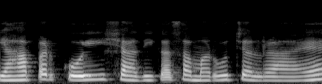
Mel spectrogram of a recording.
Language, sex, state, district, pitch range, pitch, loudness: Hindi, female, Delhi, New Delhi, 190-220 Hz, 200 Hz, -15 LUFS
